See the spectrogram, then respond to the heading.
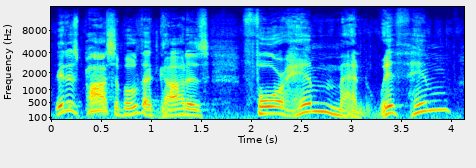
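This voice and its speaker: An actor playing a lustful, fearful, superstitious middle-aged king in an audio play, husky, wheedling and erratic, with nervous laughs and halting repeats. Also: high-pitched, big pitch swings, full character voice. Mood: fearful, agitated. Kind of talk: theatrical audio play acting.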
